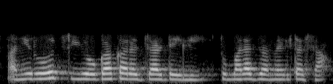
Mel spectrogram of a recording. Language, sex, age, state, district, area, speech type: Marathi, female, 18-30, Maharashtra, Ratnagiri, rural, conversation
